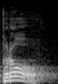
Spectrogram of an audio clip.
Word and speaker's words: Prout: کو کہتے ہیں ولیم پرو، سپیلنگ لکھیں گے PROUT، مگر ٹی سائلنٹ ہے پڑھنے میں، ولیم پرو۔ تو 1785 سے 1850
